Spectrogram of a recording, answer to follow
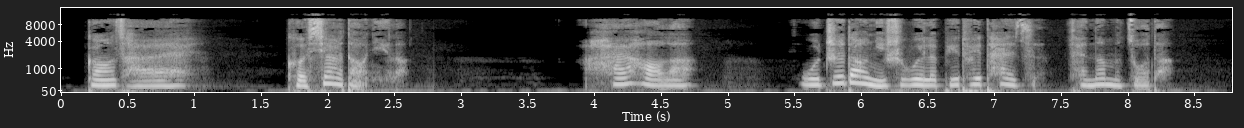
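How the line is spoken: Soft voice from above. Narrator (Chinese): 头顶响起他软软的话

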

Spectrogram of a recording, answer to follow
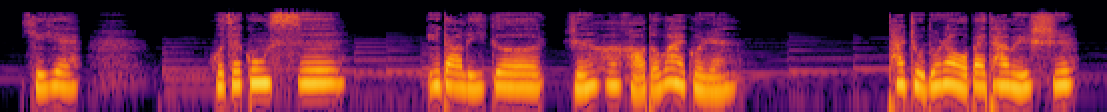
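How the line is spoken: Soft. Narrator (Chinese): 徐萱萱 轻声的说道

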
